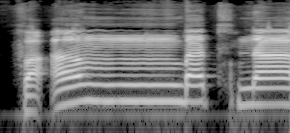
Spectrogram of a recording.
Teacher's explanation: After the noon sakin there is ba, we make iqlab, we convert noon into meme, and we hide the sound of meme into our nose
